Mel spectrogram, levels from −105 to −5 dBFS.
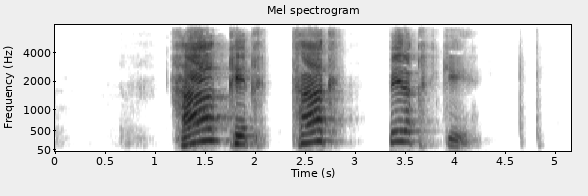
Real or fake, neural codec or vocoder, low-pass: real; none; 7.2 kHz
